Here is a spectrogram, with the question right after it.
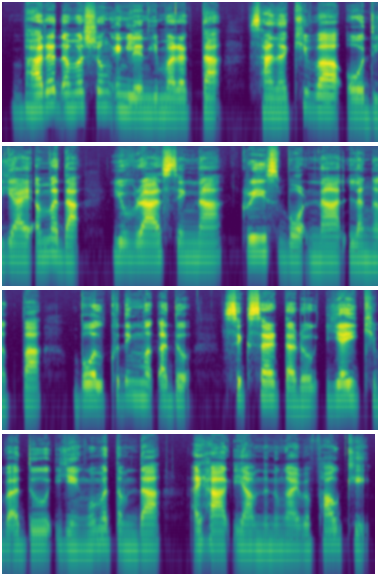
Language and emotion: Manipuri, happy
